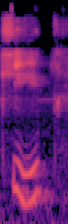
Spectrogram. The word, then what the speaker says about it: Quay: But so the really cool thing is if you take the Manly Beach Ferry from Circular Quay, spelled Quuay, but pronounced Key.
